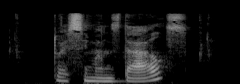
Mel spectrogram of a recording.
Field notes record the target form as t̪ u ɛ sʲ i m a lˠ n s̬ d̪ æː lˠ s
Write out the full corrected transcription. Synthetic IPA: t̪ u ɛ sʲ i m a n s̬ d̪ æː lˠ s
